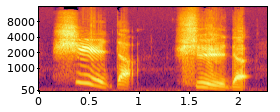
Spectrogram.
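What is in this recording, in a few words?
"shi4de", Mandarin Chinese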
